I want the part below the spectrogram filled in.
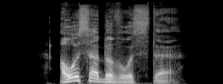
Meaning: inflection of außerbewusst: 1. strong/mixed nominative/accusative feminine singular 2. strong nominative/accusative plural 3. weak nominative all-gender singular
- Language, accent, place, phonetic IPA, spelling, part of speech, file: German, Germany, Berlin, [ˈaʊ̯sɐbəˌvʊstə], außerbewusste, adjective, De-außerbewusste.ogg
